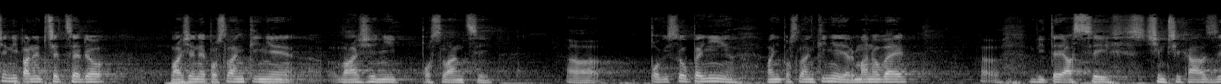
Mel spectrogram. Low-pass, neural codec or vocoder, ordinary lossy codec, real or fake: 14.4 kHz; none; MP3, 48 kbps; real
